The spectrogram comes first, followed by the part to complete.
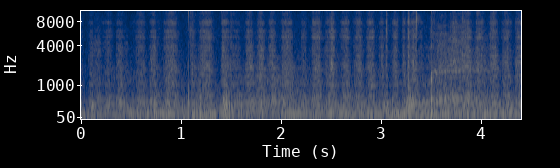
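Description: Fine 220-grit sandpaper wrapped on a bamboo stick, scratching and rubbing in small quick strokes against carved wood as it sands deep between the petals of a carved flower. It is faint, with a few slightly sharper clicks scattered through.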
